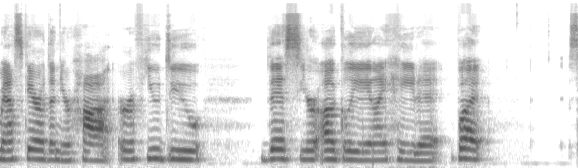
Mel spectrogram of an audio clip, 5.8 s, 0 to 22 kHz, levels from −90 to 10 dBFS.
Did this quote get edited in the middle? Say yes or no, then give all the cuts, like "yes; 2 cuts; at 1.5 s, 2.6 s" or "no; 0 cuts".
no; 0 cuts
